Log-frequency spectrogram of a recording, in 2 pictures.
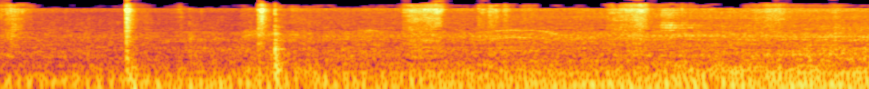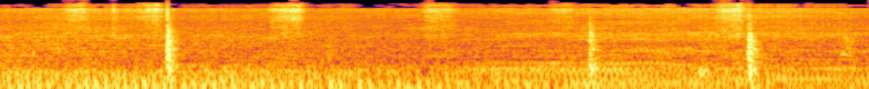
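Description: A cleaver chopping the husk of a green coconut on a wooden block: about five sharp chops at uneven intervals, the loudest a little past the middle. Under it, a steady low rumble of road traffic that swells and eases off.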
